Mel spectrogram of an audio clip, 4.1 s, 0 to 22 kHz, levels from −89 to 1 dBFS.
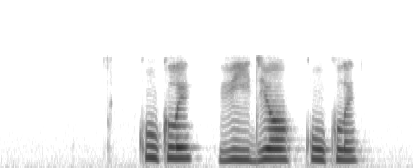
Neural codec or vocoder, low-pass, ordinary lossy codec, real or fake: codec, 16 kHz, 8 kbps, FunCodec, trained on LibriTTS, 25 frames a second; 5.4 kHz; Opus, 24 kbps; fake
